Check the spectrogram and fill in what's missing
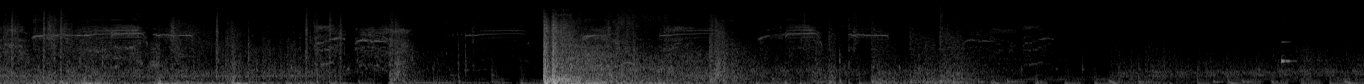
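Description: Rimworld combat with a charged sniper rifle: a string of sharp, fairly quiet shots cracking in an irregular rhythm, one louder blast standing out midway, with small-arms chatter continuing around it.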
